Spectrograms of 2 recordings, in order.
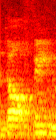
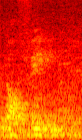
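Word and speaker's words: Dauphin: call you dolphin that the word is pronounced either dolphin or dolphine your book gives both pronunciations anyway King Charles was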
